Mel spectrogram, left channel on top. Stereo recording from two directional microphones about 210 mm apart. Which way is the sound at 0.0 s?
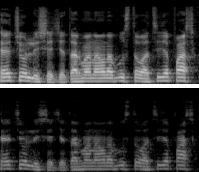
40° left (ahead or behind).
